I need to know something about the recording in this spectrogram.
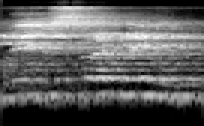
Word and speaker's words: listening: I am listening. That is correct. You write listening in this space. L-I-S-T-E-N-I-N-G. Listening. L-I-S-T-E-N-I-N-G. L-I-S-T-E-N-I-N-G. Listening. The T is silent. It is not pronounced.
